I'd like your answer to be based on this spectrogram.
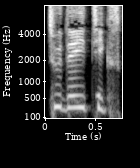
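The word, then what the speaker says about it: TodayTix: Today ticks comme les tickets du jour, quoi. Ouais, Today ticks et sauf que ticks ça s'écrit ah, T-I-X.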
